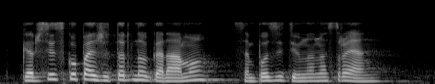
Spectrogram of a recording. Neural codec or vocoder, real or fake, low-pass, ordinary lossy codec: autoencoder, 48 kHz, 32 numbers a frame, DAC-VAE, trained on Japanese speech; fake; 7.2 kHz; none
